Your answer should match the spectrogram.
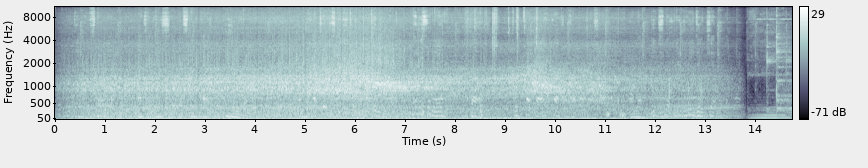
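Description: Steady road and engine noise heard from inside a car driving at highway speed, as picked up by a dashcam.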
